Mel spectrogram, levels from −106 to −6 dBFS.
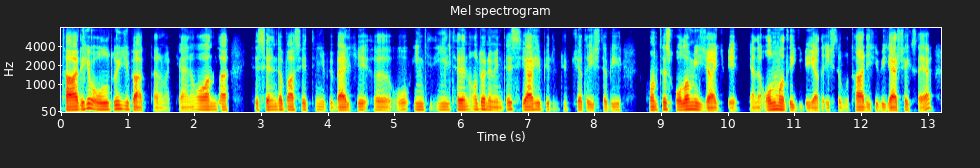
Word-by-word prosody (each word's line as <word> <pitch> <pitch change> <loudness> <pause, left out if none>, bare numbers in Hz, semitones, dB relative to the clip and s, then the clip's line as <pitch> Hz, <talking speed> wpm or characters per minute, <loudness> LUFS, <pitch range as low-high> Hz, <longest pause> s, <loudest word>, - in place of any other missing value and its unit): tarihi 110 +6 +7
olduğu 115 -1 +3
gibi 120 -4 +1
aktarmak 85 -2 -4
yani 95 +2 -7
o 110 +1 -4
anda, 110 -1 +1 0.4
eee, - - -5
senin 110 0 -1
de 110 -2 0
bahsettiğin 105 0 -2
gibi 90 -2 -14
belki, 100 +2 +1
ııı, 100 -1 -3
o 110 +2 -6
İngi 110 -1 -5
İngiltere'nin 110 +1 0
o 115 0 -5
döneminde 105 -2 0
siyahi 110 -1 +2
bir 110 -2 -7
dük 110 0 -21
ya 100 -2 -2
da, - - -5
işte, 95 0 -8
bir 105 +1 -7 0.4
kontes 105 +3 +1
olamayacağı 105 -4 +5
gibi 85 - -8 0.2
ya 90 - -8
da - - -5
olmadığı 110 -2 +3
gibi 90 -1 -6
ya 90 -1 -1
da, - - -11
işte, 90 - -10
bu 95 - -16
tarihî 95 +1 0
bir 100 - -5
gerçekse 95 +1 +1
eğer. - - 0
105 Hz, 185 wpm, -25 LUFS, 95-110 Hz, 0.4 s, tarihi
